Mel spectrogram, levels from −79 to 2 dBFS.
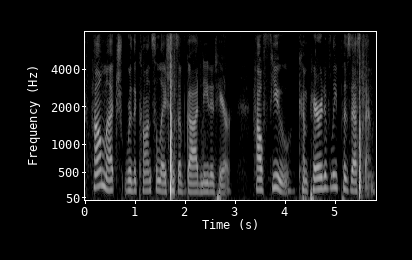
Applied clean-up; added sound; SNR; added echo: none; Wood; 0 dB; none.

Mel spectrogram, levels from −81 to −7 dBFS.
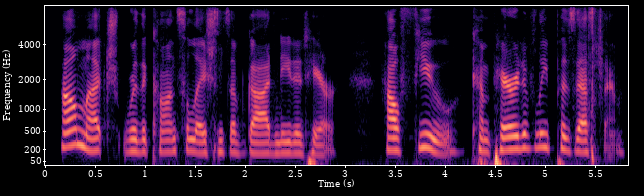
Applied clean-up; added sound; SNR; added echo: neural mask model DeepFilterNet 3.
